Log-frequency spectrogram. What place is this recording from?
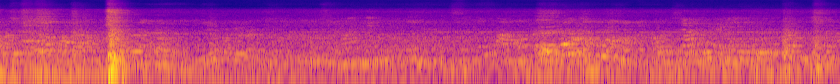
cafe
